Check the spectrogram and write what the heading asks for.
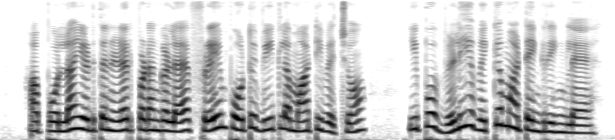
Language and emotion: Tamil, sad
